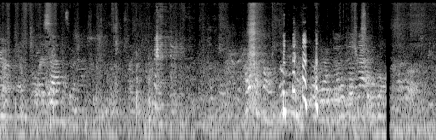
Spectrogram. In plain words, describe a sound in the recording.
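Several young women talk and laugh with excitement nearby.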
